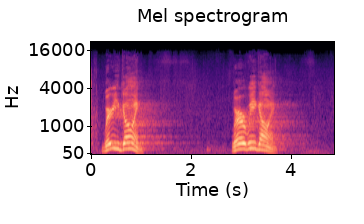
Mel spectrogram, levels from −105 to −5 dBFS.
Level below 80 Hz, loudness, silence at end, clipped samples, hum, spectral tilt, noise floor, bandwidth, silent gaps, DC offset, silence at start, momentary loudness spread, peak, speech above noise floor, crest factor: -62 dBFS; -18 LUFS; 1 s; under 0.1%; none; -6 dB/octave; -54 dBFS; 13 kHz; none; under 0.1%; 0 s; 19 LU; -2 dBFS; 36 dB; 18 dB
